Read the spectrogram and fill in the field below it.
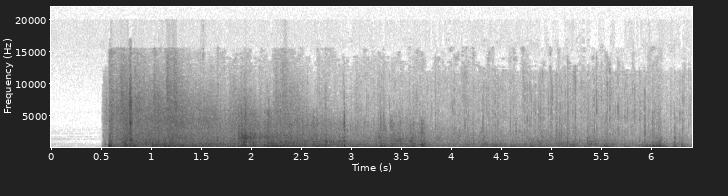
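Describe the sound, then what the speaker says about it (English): Rain falls on a tent during a storm, a dense, steady patter right overhead with low rumbling beneath it, starting abruptly after a moment of silence. "listening to the steady sound of the drops against the tent."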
